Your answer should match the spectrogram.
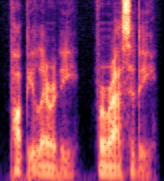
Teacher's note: have their stress on the third to the last syllable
